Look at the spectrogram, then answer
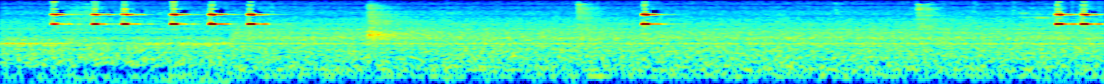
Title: Physical Therapy Pain Relief Shockwave Therapy Machine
